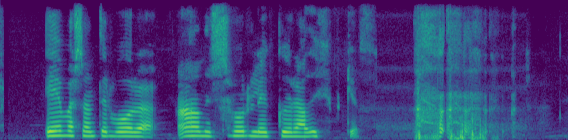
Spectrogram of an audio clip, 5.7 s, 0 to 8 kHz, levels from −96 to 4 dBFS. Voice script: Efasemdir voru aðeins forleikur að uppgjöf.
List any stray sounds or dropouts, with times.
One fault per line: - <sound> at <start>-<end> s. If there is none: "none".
- laugh at 4.1-5.2 s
